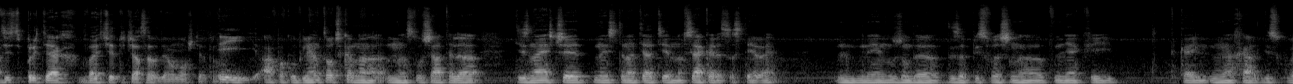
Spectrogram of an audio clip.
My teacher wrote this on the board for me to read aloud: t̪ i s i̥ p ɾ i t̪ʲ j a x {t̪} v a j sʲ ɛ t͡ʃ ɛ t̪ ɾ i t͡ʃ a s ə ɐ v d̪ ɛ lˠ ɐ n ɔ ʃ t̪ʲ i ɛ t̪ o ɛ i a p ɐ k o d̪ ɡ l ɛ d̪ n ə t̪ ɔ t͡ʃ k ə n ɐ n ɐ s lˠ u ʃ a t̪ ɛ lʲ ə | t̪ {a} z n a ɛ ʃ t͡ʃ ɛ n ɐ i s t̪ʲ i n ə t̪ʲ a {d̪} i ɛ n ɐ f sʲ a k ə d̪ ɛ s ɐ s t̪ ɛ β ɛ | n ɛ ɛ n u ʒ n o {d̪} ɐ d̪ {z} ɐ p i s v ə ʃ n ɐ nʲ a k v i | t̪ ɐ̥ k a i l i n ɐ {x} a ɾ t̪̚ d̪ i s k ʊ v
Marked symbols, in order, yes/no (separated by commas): no, no, no, yes, yes, yes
